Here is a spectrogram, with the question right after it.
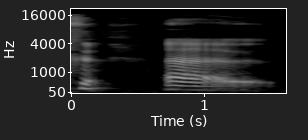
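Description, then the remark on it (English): A single loud sneeze: a quick sharp intake followed by a bursting, voiced 'achoo' that trails off after under a second, with no talking around it. “Bless you.”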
